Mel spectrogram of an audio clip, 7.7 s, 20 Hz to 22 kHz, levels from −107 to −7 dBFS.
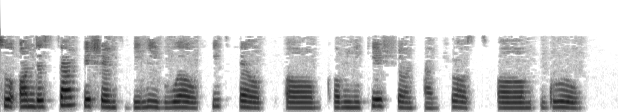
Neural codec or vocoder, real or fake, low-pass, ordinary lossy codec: none; real; 7.2 kHz; MP3, 24 kbps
